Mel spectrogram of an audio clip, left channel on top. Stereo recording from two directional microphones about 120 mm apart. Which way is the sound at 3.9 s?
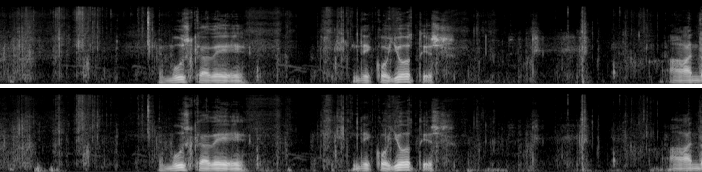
65° right (ahead or behind).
